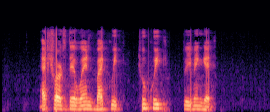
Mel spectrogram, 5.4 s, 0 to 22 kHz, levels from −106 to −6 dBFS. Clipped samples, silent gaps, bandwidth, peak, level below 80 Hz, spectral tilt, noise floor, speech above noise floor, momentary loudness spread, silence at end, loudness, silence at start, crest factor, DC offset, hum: under 0.1%; none; 7.8 kHz; -4 dBFS; -52 dBFS; -6.5 dB/octave; -76 dBFS; 55 dB; 9 LU; 1.15 s; -22 LUFS; 0.8 s; 20 dB; under 0.1%; none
